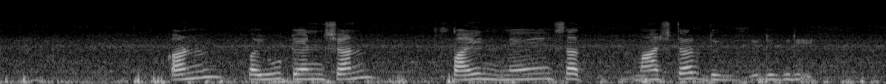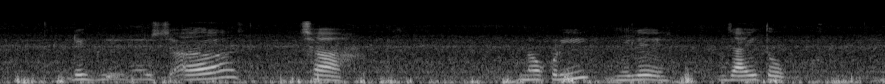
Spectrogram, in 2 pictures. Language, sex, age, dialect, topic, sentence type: Magahi, female, 25-30, Northeastern/Surjapuri, banking, statement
